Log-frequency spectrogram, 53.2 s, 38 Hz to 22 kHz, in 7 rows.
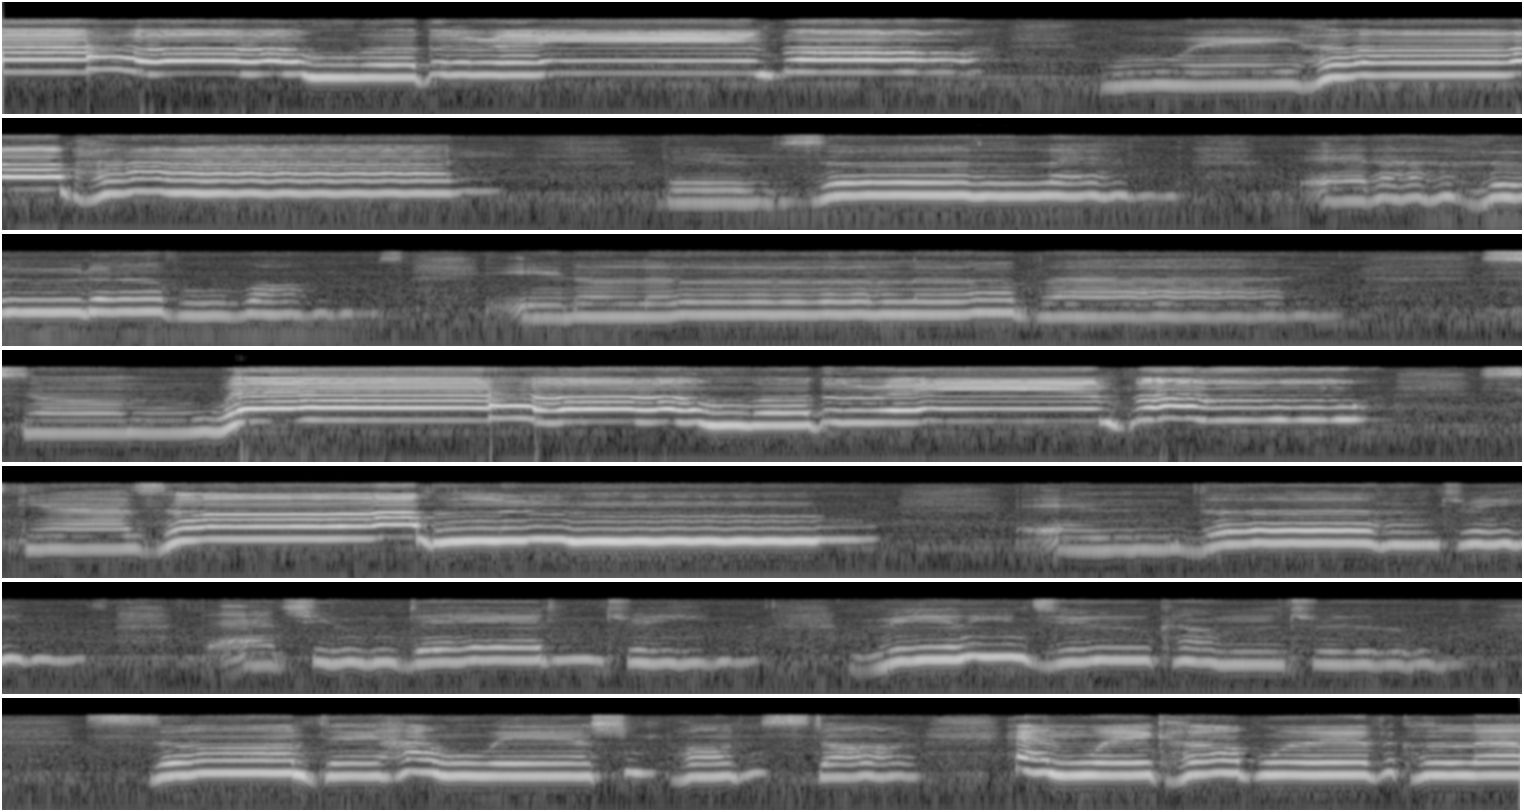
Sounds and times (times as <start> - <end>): Female singing: 0.0 - 10.2, 10.9 - 22.0, 22.6 - 34.9, 35.5 - 45.4, 46.0 - 53.1.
